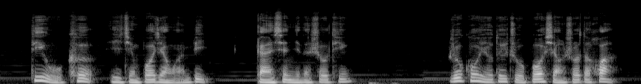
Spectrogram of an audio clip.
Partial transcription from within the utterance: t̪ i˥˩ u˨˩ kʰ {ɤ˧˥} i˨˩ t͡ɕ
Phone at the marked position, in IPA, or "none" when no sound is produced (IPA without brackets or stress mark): ɤ˥˩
